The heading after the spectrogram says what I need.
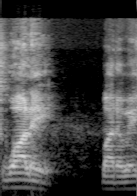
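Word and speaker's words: Wale: This is the end before teaming up with Whale and Eminem for the Monster, another chart smashing. Uh, they mispronounced his name. It's Wall, by the way. It's Wle and he's Nigerian, just so you know.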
